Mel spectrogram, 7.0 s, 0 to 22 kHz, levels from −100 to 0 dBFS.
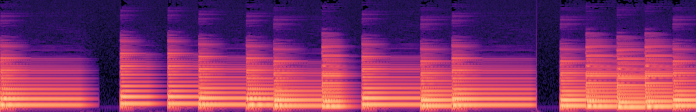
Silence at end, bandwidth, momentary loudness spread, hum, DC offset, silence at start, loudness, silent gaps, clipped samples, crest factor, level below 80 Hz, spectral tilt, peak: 0 s; 12 kHz; 8 LU; none; under 0.1%; 0 s; -17 LUFS; none; under 0.1%; 16 dB; -52 dBFS; -7.5 dB/octave; 0 dBFS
